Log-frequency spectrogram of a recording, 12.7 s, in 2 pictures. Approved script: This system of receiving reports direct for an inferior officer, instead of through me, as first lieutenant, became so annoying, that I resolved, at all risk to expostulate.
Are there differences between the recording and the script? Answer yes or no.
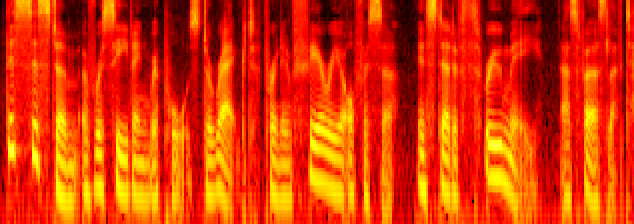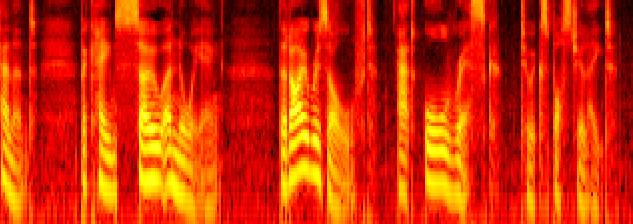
no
